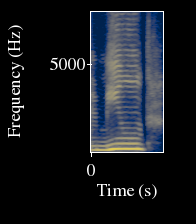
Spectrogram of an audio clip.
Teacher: یہ آپ کا ادغام ہو گیا نا, لیکن ادغام ناقص ہے, آپ کو اسٹل نون ساکن کی آواز سنائی دے رہی ہے. تو لیکن جو غنہ ہے, مراتب الغنہ, رینکنگ آف غنہ, وہ آپ کا کمپلیٹ ہے, پورا آپ کا اکمل ہے.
